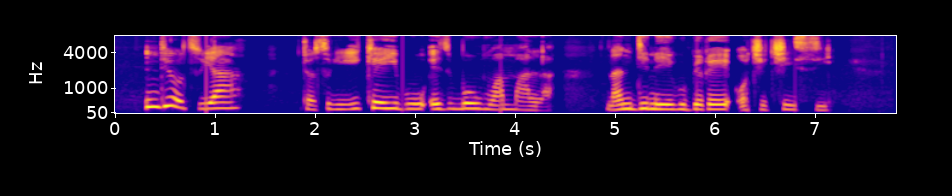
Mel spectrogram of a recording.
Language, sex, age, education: Igbo, female, 15-29, tertiary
